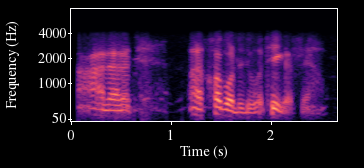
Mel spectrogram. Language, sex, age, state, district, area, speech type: Assamese, male, 45-60, Assam, Darrang, rural, conversation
